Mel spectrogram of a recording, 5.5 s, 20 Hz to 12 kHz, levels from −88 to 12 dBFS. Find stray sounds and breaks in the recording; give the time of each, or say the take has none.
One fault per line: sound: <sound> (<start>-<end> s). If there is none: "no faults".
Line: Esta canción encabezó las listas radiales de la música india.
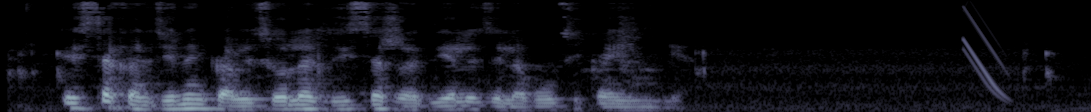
sound: chirp (4.8-5.1 s)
